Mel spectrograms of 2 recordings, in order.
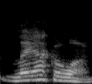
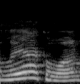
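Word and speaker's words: Laocoön: of this famous sculpture the lawyer layakawan oh man i mispronounced the aqua one you're going to take away my phd here um the liakowan which is in the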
